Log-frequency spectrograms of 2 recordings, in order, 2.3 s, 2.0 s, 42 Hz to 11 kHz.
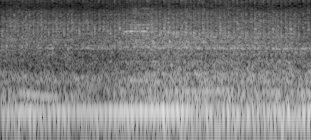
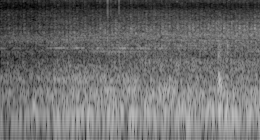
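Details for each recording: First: Decoding the Toyota Corolla's Rare fault 2 Cylinder Misfire Second: Toyota Corolla petrol engine after repair of a two-cylinder misfire involving the injectors: a steady, even low hum at idle with no misfire stumble. Normal idle.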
